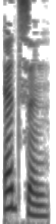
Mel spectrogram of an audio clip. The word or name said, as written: edson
